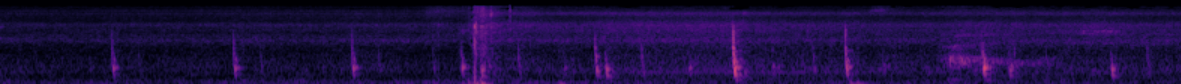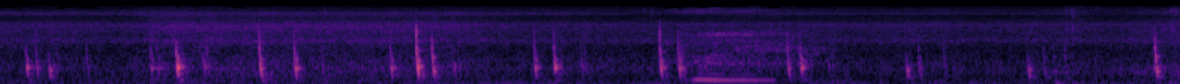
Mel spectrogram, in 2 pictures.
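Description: Footsteps tap steadily on a hard floor.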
